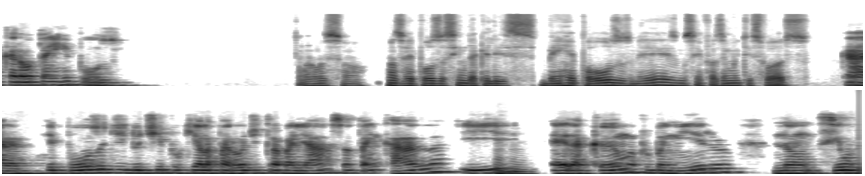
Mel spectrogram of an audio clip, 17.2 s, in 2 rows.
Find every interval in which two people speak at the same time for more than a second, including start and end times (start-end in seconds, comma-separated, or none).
none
